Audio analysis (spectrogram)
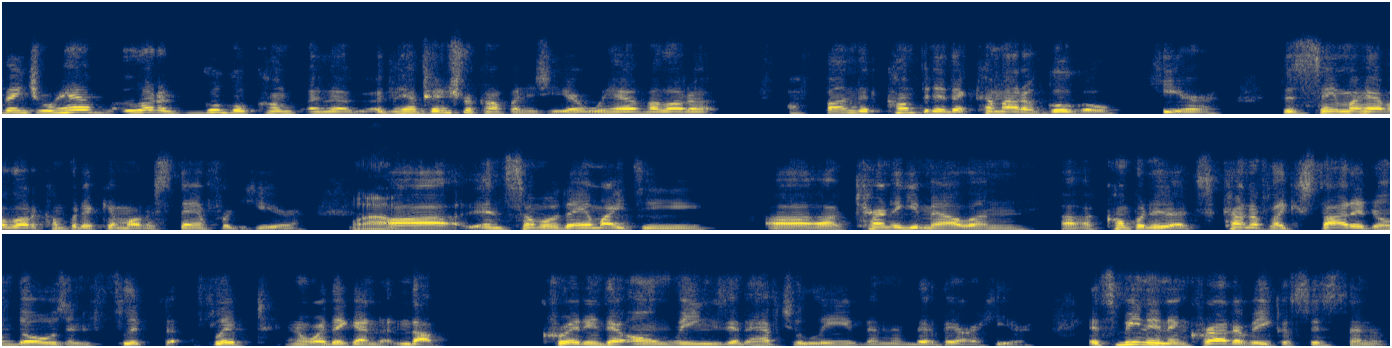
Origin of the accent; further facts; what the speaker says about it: Brazil; moved away as an adult; now in United States; I'm, I'm Brazilian. I was born in Brazil. I went to a mechatronic engineering high school, then uh, went to law school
